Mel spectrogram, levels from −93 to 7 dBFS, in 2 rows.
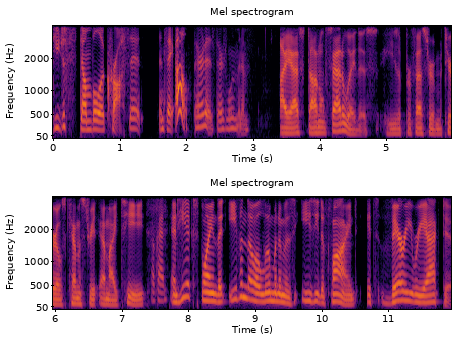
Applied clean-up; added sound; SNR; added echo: none; none; none; none.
